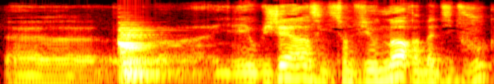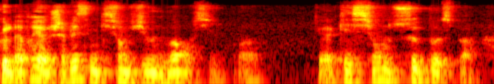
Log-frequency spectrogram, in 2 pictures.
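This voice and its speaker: A man's voice: on the low side, animated, fast, faint music behind. A man with a Southern French accent giving a casual spiritual talk, rambling and hesitant, full of fillers and repeated words. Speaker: religious brother giving a live talk.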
